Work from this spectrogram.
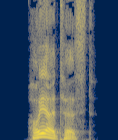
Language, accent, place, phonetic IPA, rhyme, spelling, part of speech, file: German, Germany, Berlin, [ˈhɔɪ̯ɐtəst], -ɔɪ̯ɐtəst, heuertest, verb, De-heuertest.ogg
- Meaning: inflection of heuern: 1. second-person singular preterite 2. second-person singular subjunctive II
